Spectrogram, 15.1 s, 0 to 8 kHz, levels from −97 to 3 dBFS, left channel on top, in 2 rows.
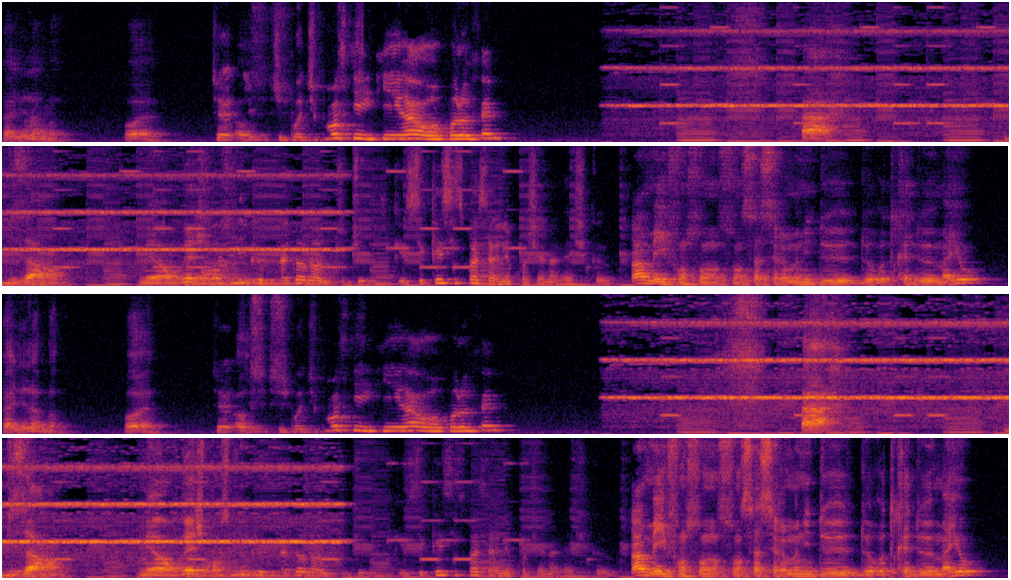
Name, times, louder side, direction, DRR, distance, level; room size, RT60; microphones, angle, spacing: voice 1, 0.0-0.4 0.9-1.1 1.7-1.8 5.4-5.7 6.0-6.4 7.5-8.0 8.6-9.5 12.3-14.9, right 2 dB, 90° right, 1.2 m, -32 dB
voice 2, 1.6-3.8 8.9-12.2, left 4 dB, 70° left, 0.4 m, -36 dB
sound 1, 4.5-10.1, right 6 dB, 50° right, 1.7 m, -32 dB
sound 2, 4.9-12.3, left 1 dB, 50° left, 3.1 m, -46 dB
8.4 x 7.7 x 2.2 m
head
